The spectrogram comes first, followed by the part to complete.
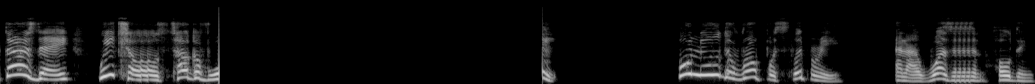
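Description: At 2.19 s the sound cuts off mid-flow into an audio dropout to silence lasting until 5.43 s, about 3.24 s of silence with no room tone. The input was likely lost through a disconnected device or failed link, and the gap's content is unrecoverable.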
